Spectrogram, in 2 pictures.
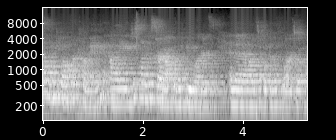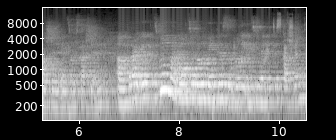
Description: An amplified female voice echoes within a large space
